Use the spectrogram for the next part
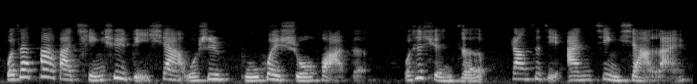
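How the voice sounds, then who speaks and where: Woman telling lively family stories. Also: mid-range voice, measured pace. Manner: lively anecdotes, mimics family members' voices. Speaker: parenting author and podcast guest. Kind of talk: storytelling in a podcast interview. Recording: slightly dull, muffled sound.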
